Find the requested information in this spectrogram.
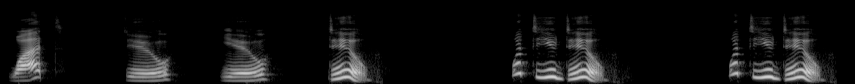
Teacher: And then, of course, there is the falling intonation and the emphasis on what and do in the sentence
